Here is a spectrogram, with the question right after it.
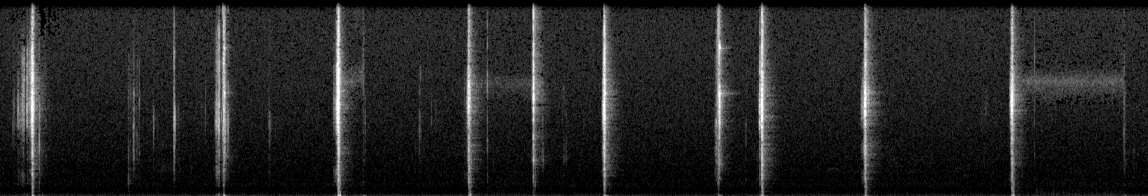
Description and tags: Flicking my bic recorded with laptop and USB microphone in the bedroom.
bedroom, lighter, foley, noises, flick, flint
